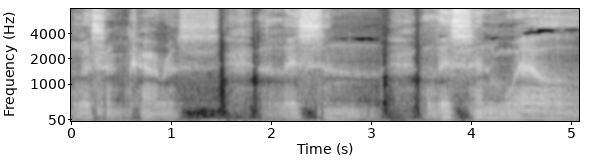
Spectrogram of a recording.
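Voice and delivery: very slow, rough, rasping demon voice. Reading a demon's words to a man listening at the bedside; raspy demon voice. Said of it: "as the demon rasped".

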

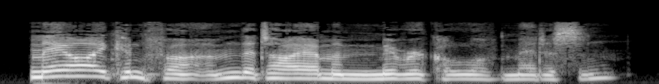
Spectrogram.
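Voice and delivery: ordinary delivery

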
